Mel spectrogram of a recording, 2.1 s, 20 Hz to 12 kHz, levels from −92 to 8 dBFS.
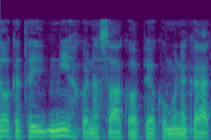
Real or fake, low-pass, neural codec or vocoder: real; 7.2 kHz; none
